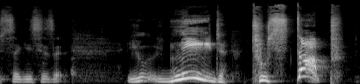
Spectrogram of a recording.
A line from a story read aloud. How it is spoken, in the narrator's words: He yells in response to that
